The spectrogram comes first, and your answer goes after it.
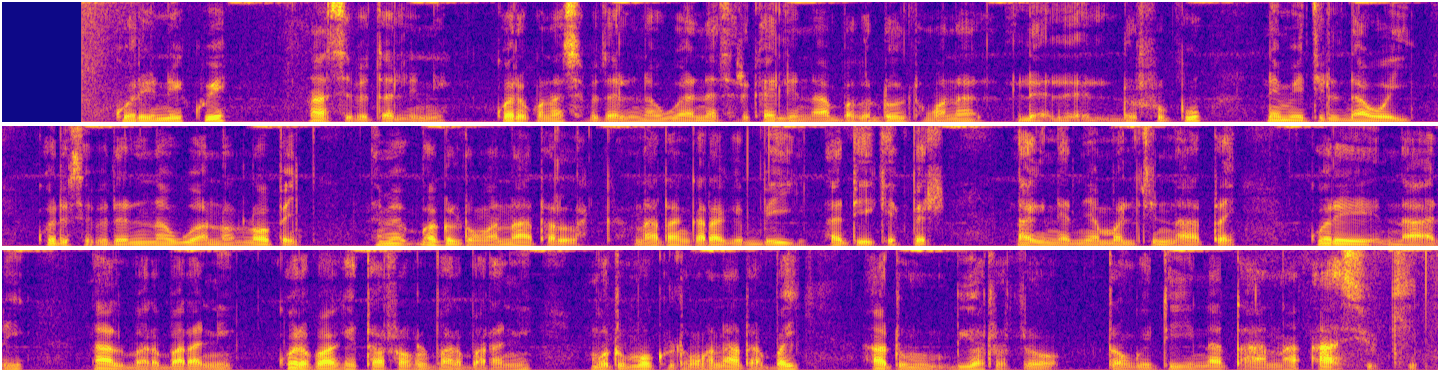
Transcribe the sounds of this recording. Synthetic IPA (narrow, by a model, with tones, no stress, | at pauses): ko˦ɾe˨ne˦kwe˦na˨si˨be˨ta˨li˨ni˦ko˦ɾe˨ku˨na˦si˨bi˨ta˨li˦na˦˨˦wu˦a˦˨na˨se˨ɾka˦li˨na˨ba˦ki˦do˦ltu˨ŋa˨na˦˨ | dɾu˨pu˦ | ne˦me˦ti˦lda˦wa˨ji˦ | ko˦ɾe˨se˨be˨ta˨li˦na˨wu˦a˨no˦lɔ˦pɛ˨ɲ | ne˦me˦ba˦ki˨ltu˨ŋa˨na˦ta˨la˨kna˨ta˦ŋka˨ɾa˨ki˦be˦ji˨na˨ti˦ke˨pe˨ɾ | na˨ki˦ne˨ɾɲa˨ma˨li˨ti˦na˨ta˦i˨ | ko˦ɾe˨na˨ɾi˦ | na˨lba˨ɾba˨ɾa˨ni˦ | ko˦ɾe˨pa˨ki˦ta˦˨tɔ˦klba˨ɾba̰˨ɾa̰˨ni˦ | mo˨tu˨mo˦ku˨ltṵ˨ŋa̰˨na˦˨ta̰˨ba˦i˦ | a˨tu˨mbi˦jo˦tɔ˨to˦ | to˨ŋɡʷi˨te˦i˦na˨ta˨na˦ʔa˦su˨kʰi˦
